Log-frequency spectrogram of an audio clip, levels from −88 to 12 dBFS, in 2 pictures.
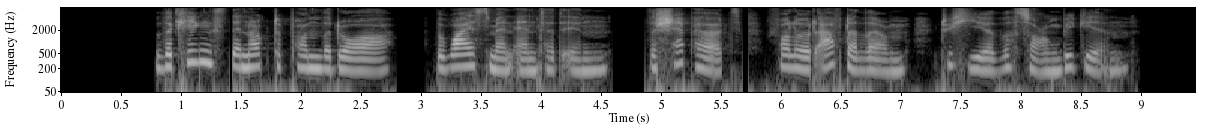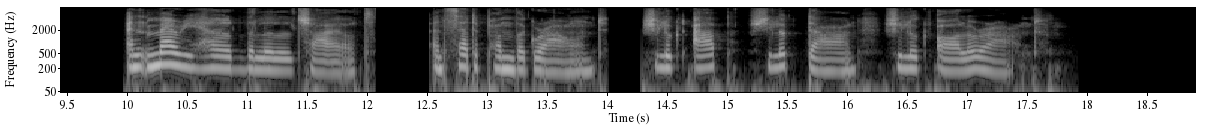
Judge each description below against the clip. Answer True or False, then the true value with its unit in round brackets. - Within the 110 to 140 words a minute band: True (135 wpm)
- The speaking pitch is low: False (195 Hz)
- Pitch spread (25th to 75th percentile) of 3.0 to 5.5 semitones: True (3.6 semitones)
